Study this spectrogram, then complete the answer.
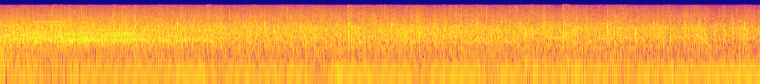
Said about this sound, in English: Big applause.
